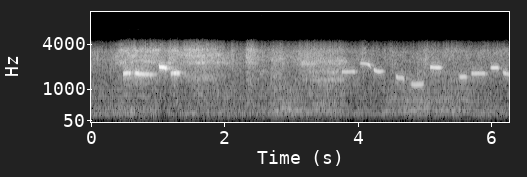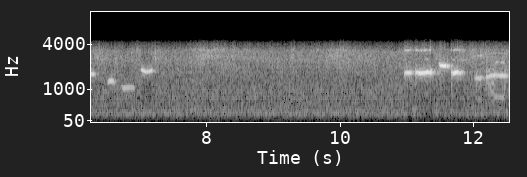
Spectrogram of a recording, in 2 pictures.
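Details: A male pet cockatiel (Nymphicus hollandicus) whistles part of the Addams Family theme tune in clear, pure notes that step up and down in short phrases.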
